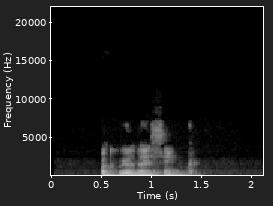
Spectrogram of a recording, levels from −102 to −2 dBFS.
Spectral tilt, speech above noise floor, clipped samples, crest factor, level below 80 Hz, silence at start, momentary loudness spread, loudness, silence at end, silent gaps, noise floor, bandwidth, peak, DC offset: -6 dB/octave; 42 dB; under 0.1%; 18 dB; -70 dBFS; 0.5 s; 12 LU; -37 LUFS; 0.65 s; none; -77 dBFS; 7.4 kHz; -22 dBFS; under 0.1%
